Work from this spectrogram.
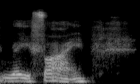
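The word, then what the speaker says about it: Ralph Fiennes: that's his name but his name is pronounced as Ray fine and he was in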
